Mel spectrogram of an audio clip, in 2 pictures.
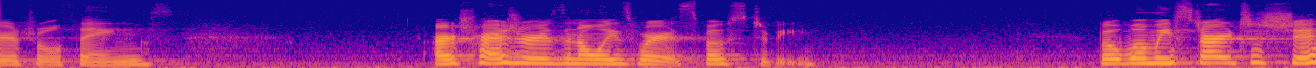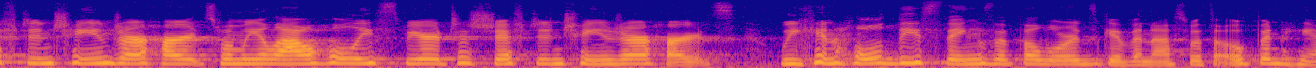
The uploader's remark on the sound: This message was recorded at a Sunday service.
